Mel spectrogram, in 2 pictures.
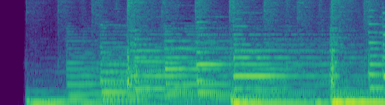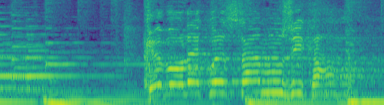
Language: Romanian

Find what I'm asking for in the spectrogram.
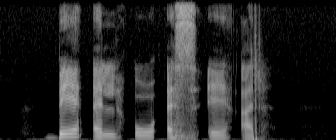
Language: Norwegian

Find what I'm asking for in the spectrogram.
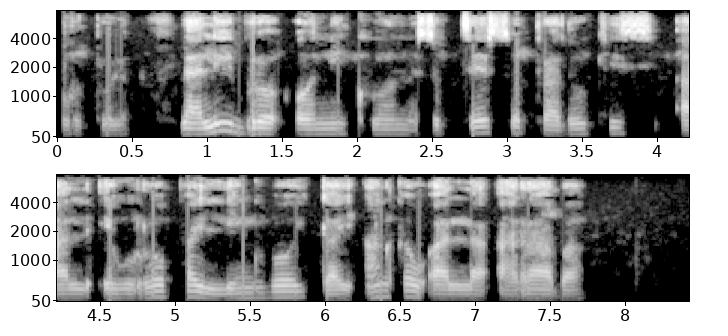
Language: Esperanto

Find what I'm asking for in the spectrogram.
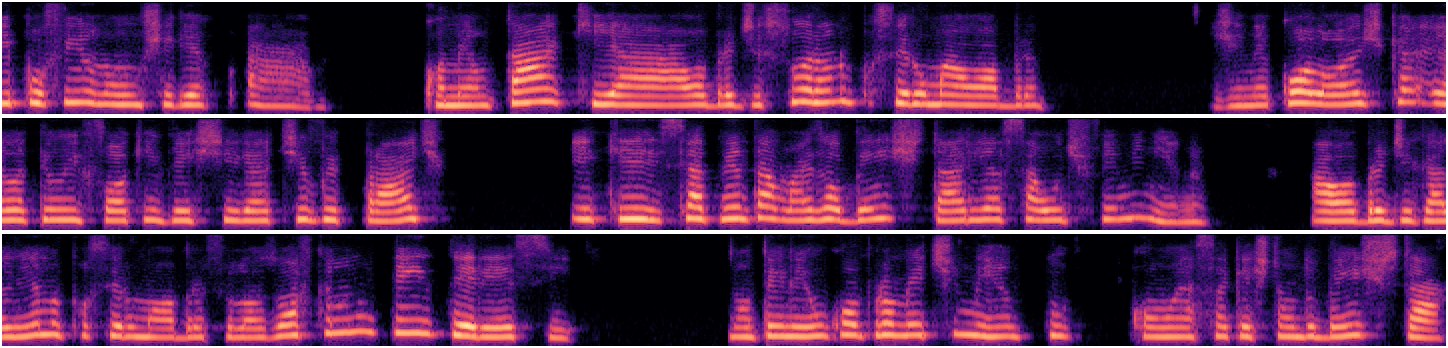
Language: Portuguese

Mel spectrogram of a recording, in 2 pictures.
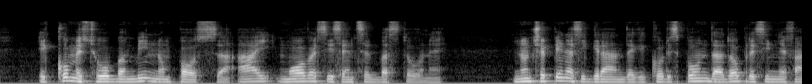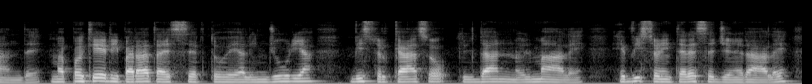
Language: Italian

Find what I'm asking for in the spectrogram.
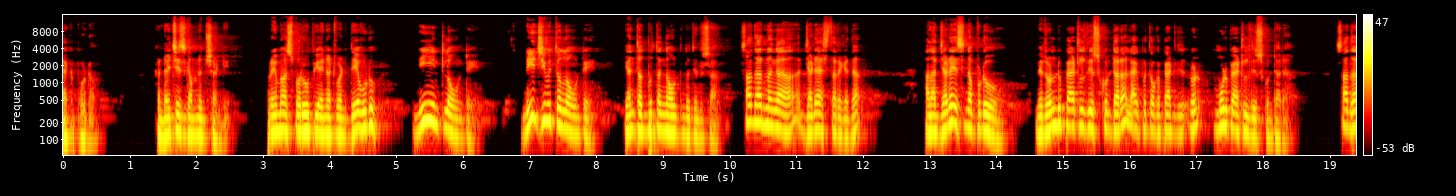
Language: Telugu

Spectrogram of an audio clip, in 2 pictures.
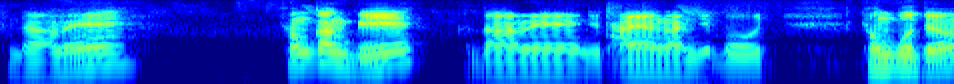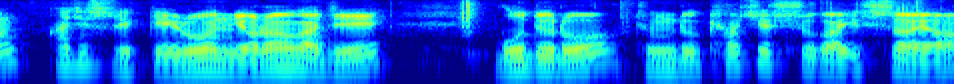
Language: Korean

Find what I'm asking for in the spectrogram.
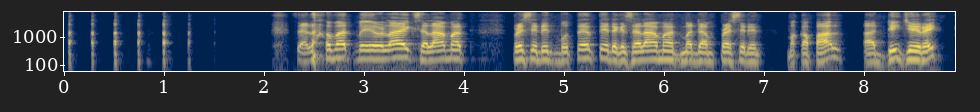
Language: Filipino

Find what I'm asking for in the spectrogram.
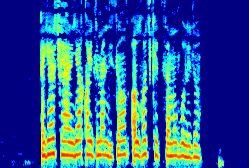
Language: Uyghur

